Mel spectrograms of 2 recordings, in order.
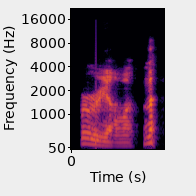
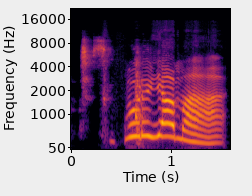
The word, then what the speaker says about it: Furuyama: give us your last name um and pronounce it properly for the people it is aama oh or furuyama furuyama and is a fellow Island brother uh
